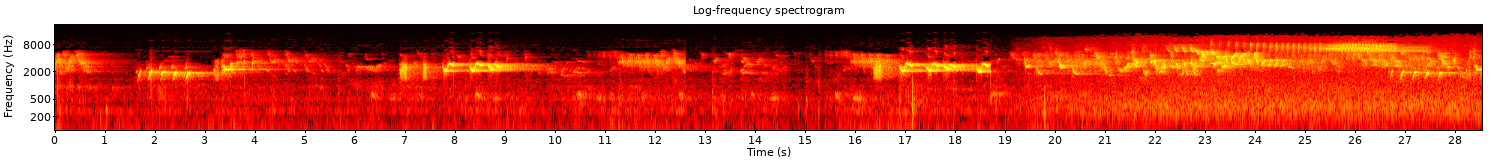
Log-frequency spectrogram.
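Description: Birds singing: separate phrases of quick repeated chirps and slurred notes with short pauses between them. About two-thirds of the way in they thicken into a dense chorus of several birds singing over each other.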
